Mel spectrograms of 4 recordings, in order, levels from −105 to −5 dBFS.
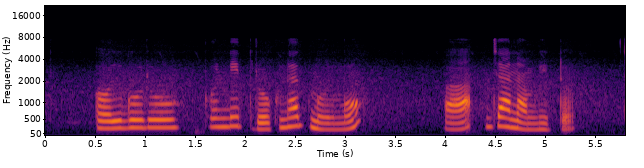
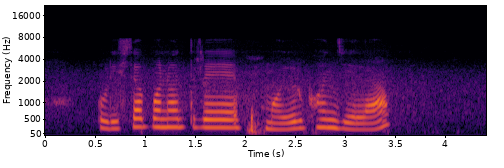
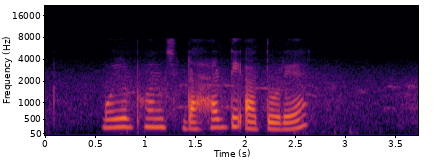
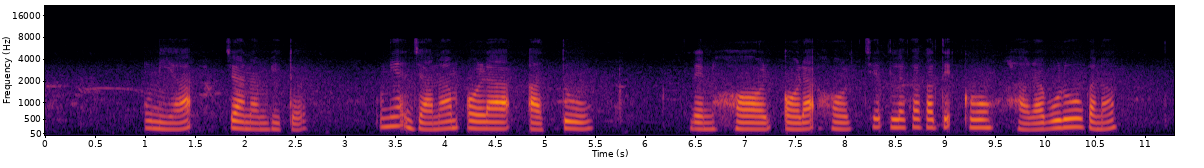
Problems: none marked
